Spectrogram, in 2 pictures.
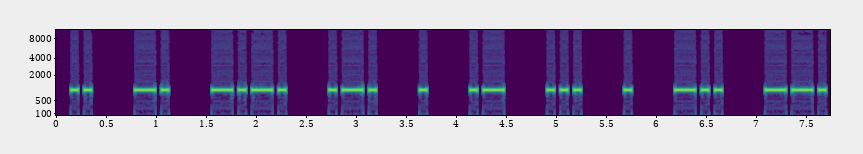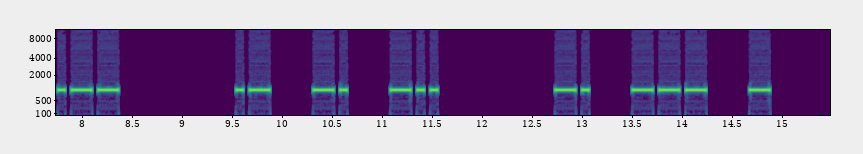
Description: Morse code, heard as a keyed tone, about 18 wpm, spaced as for 12 wpm, 1000 Hz. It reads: INCREASED, AND NOT
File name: qotdfiles / 12wpm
